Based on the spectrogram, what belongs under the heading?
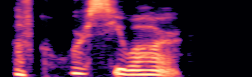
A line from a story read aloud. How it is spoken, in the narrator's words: I whisper to her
